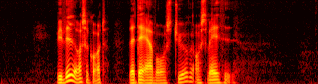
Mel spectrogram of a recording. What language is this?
Danish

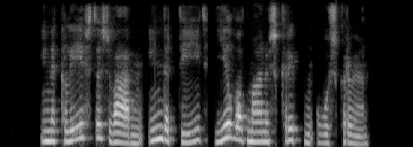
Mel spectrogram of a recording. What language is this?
Western Frisian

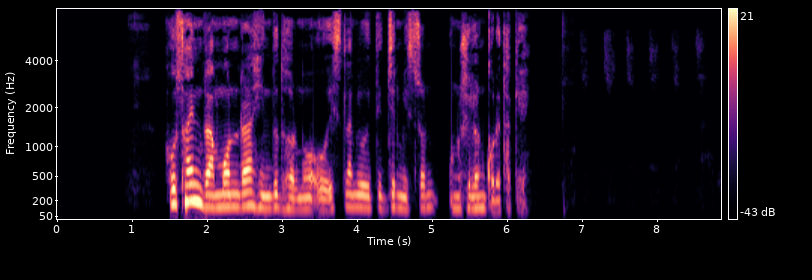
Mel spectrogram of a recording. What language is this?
Bangla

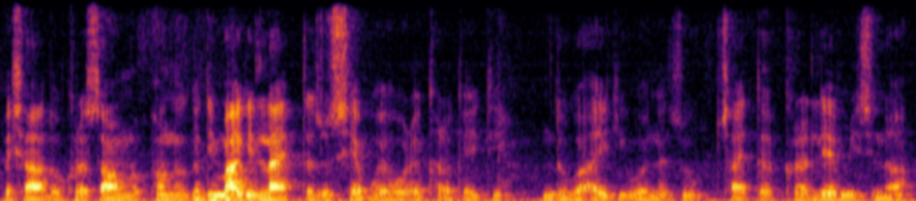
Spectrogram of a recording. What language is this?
Manipuri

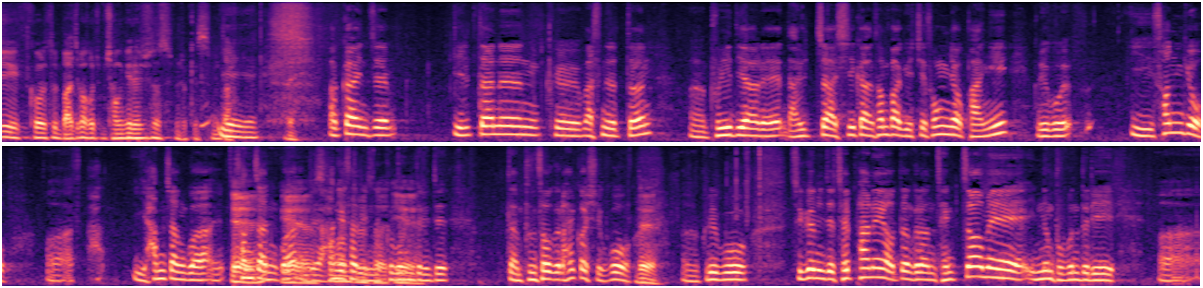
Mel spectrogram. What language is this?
Korean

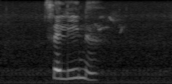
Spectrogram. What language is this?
Southern Sotho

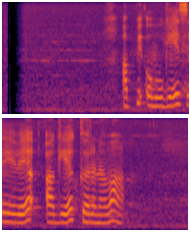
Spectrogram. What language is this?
Sinhala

